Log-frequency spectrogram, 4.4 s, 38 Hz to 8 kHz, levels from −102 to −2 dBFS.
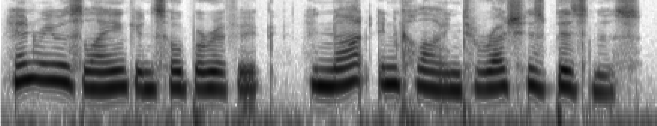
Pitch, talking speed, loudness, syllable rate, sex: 205 Hz, 165 wpm, -15 LUFS, 5.0 syllables/s, female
